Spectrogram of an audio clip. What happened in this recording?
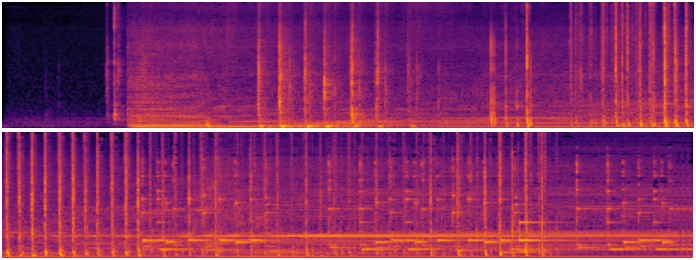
First, I turned on the coffee machine, which runs continuously, and then I walked over to my laptop and started typing. While I was typing, my phone rang.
